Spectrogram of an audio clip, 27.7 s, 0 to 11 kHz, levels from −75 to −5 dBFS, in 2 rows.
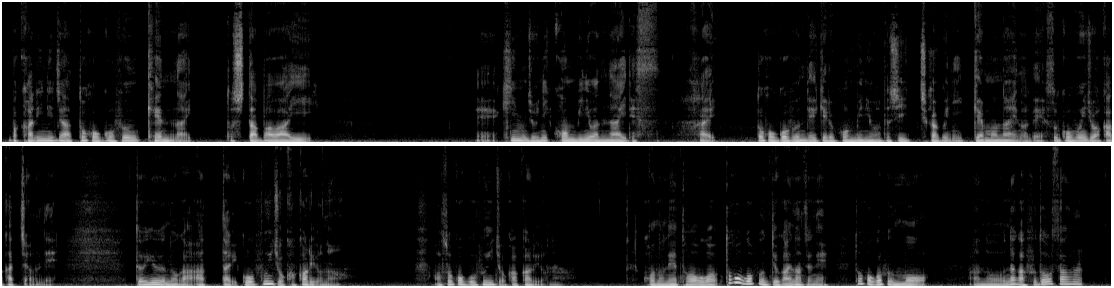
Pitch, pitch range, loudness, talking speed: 95 Hz, 90-120 Hz, -29 LUFS, 275 characters per minute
